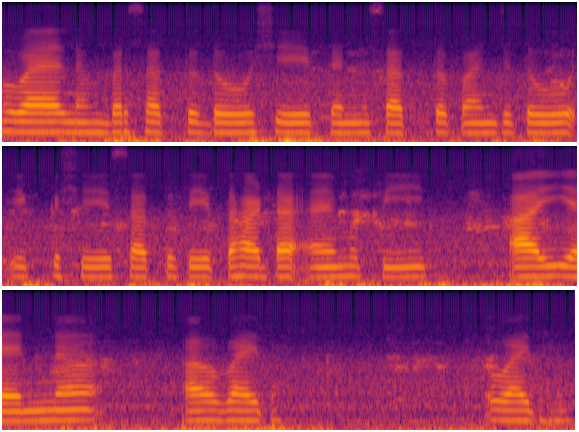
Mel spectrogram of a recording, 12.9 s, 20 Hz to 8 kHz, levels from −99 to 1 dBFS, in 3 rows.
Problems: constant background noise, background conversations at intervals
